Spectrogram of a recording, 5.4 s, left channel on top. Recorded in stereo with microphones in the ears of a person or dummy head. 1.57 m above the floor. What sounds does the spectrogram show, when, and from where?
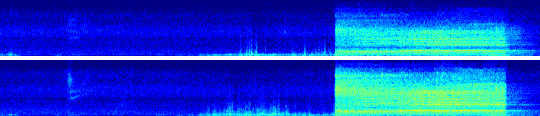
0.7 s whispering: 40° right (ahead or behind), 0.6 m
3.4 s a shout: 50° right (ahead or behind), 1.5 m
